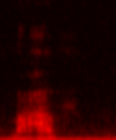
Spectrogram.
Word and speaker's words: Vav: Pronuncia-se Vav. E tem um som de V, como videira, né?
